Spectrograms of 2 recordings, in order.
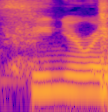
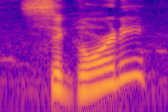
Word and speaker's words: Sigourney: And my mom was like, no, you're saying it wrong. I'm like, what? I'm like 10 years old. I'm like, that's not how you... Her response is, yeah, the G's silent, right?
